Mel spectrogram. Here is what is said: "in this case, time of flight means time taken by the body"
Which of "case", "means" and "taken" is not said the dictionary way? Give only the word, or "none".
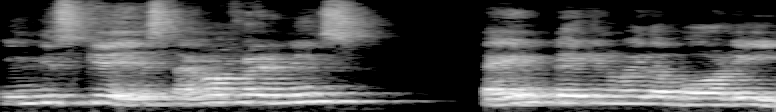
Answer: means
